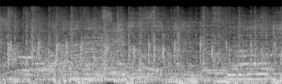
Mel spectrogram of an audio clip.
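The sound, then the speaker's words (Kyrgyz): Audience applause for a young couple at a celebration program, a dense, loud, continuous wash of clapping that holds steady throughout. “2 жашка бакыт талап, бир кол чаптырыңызда.”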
